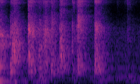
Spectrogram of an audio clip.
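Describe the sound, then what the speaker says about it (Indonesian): A small group in a school setting gives a few seconds of applause, soft irregular hand claps bunched into several bursts, close and fading out toward the end. "tepuk tangan dulu ya"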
